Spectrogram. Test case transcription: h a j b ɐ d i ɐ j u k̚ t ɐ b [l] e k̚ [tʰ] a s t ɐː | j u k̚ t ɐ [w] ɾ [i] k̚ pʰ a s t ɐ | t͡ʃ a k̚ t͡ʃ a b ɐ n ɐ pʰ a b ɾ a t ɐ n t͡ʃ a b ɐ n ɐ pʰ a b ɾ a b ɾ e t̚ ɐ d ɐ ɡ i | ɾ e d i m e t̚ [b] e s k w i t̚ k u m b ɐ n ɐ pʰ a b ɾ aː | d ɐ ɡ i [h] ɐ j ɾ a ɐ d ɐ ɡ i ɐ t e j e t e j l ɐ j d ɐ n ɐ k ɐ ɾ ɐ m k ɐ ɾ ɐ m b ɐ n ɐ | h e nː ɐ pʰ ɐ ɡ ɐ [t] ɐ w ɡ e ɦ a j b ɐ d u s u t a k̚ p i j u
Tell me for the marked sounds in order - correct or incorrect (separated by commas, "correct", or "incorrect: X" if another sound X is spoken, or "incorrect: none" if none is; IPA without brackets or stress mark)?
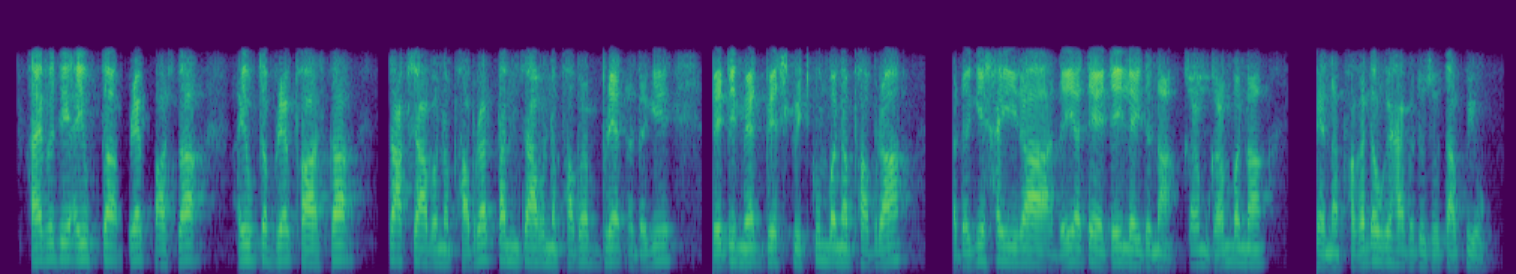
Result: incorrect: ɾ, incorrect: pʰ, incorrect: b, incorrect: e, correct, correct, incorrect: d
